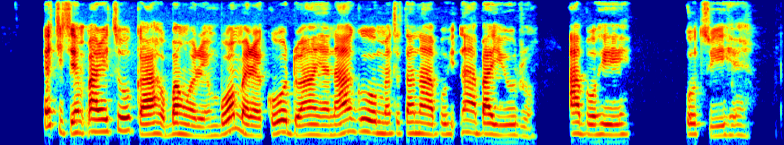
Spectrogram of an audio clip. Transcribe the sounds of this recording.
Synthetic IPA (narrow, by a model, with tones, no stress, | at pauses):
e˦t͡ʃi˨t͡ʃe˨ŋ͡m̩˦k͡pa˦ɾɪ˦to˦ka˨a˦ɦʊ˨ɡ͡ba˦ŋʷe˨ɾe˨ŋ͡m̩˨ɡ͡bo˦me˨ɾe˨ko˦do˨a˦ɲa˦na˨a˦ɡʊ˦me˦t̬ʊ˦ta˦na˦a˨ba˦ɣɪ˦u˦ɾu˨ | a˦bʊ˨ɣɪ˦ | o˦tu˨i˦ɦe˦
